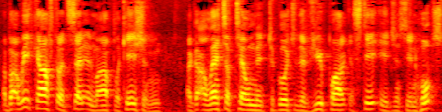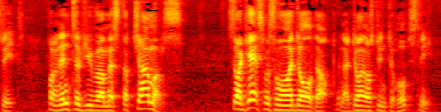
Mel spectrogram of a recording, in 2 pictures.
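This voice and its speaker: In a bookshop reading, a man voices a cheeky, stocky older Glasgow joker, boasting in broad dialect. His medium-pitched delivery is fast and a little mellow, close to his everyday voice.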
